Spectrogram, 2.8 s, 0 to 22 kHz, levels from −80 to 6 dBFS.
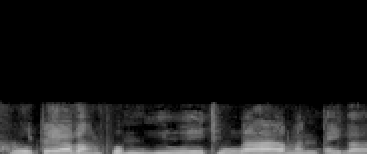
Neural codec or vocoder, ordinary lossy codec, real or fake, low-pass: codec, 16 kHz in and 24 kHz out, 0.6 kbps, FireRedTTS-2 codec; MP3, 64 kbps; fake; 7.2 kHz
